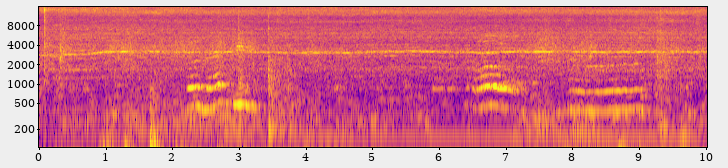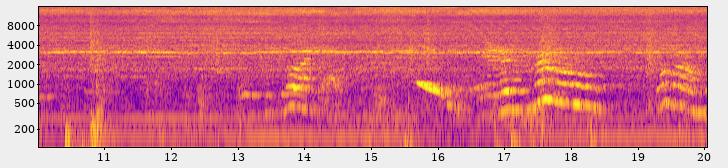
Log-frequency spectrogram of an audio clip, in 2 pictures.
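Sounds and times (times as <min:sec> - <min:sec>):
toy helicopter rotors whining: 0:00.0 - 0:20.0
child's voice: 0:01.7 - 0:03.5, 0:06.1 - 0:09.4, 0:13.0 - 0:14.7, 0:15.6 - 0:18.6, 0:19.2 - 0:20.0.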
